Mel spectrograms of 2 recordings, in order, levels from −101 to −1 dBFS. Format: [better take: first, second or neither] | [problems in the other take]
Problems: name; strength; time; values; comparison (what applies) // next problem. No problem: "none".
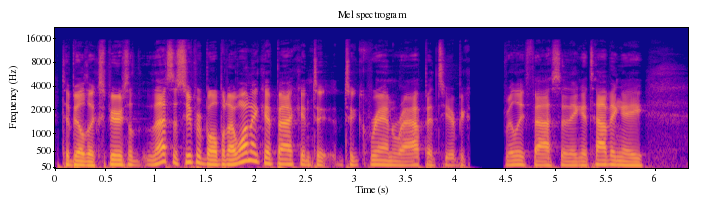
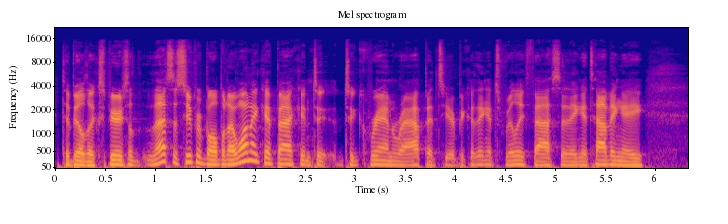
second | audio cutting out; at 4 s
